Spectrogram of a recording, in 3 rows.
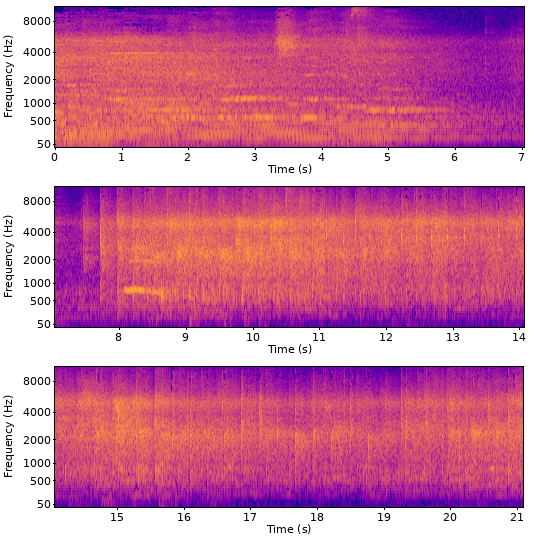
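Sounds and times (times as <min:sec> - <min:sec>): audience applauding: 0:07.4 - 0:21.0.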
